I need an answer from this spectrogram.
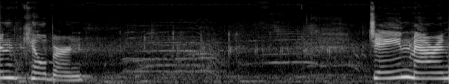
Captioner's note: audience cheering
